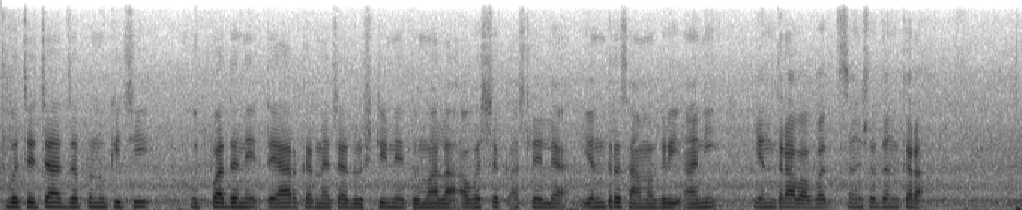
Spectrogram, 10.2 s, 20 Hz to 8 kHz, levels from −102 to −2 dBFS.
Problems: constant background noise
